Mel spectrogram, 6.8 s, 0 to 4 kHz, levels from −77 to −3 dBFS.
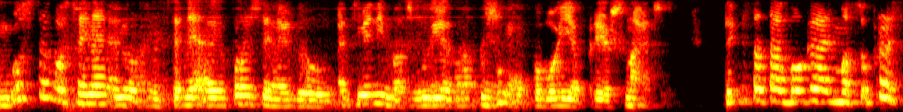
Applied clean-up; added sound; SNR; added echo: neural mask model DeepFilterNet 3.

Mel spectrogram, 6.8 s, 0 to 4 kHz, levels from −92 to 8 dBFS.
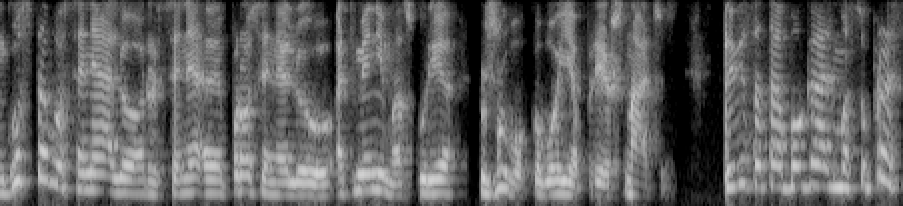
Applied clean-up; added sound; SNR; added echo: none; none; none; none.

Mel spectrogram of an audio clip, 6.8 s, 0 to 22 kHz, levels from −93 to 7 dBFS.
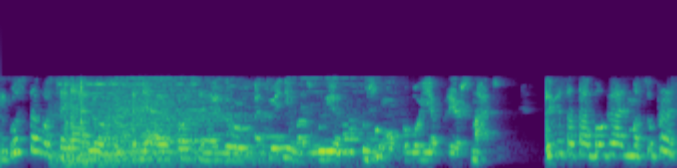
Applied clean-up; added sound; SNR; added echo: classical method WPE with log-MMSE.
